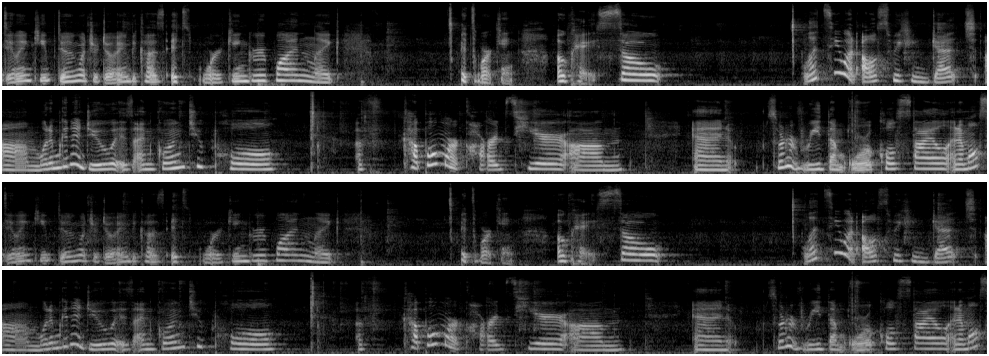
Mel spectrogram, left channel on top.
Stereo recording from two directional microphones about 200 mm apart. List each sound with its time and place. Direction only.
0.0 s speech: 35° left (ahead or behind)
7.9 s speech: 20° left (ahead or behind)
